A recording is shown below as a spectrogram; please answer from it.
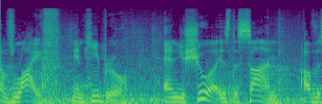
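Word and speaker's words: ישוע: name in Hebrew or Yeshua it's a kind of a shortened version of yahushua so they actually have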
